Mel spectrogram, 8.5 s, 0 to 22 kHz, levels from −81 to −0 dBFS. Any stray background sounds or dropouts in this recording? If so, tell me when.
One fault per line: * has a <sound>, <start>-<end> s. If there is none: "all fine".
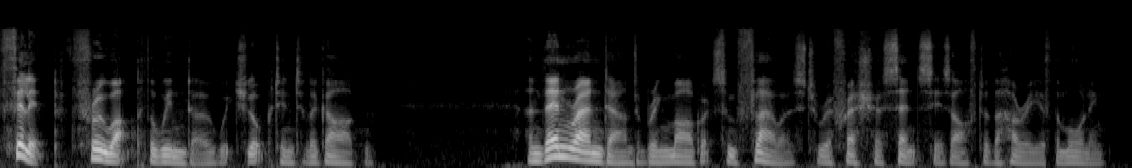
all fine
